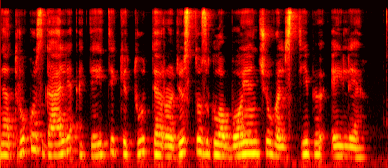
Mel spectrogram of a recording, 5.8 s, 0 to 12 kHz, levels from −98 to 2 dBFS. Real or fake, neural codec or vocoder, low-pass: real; none; 9.9 kHz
